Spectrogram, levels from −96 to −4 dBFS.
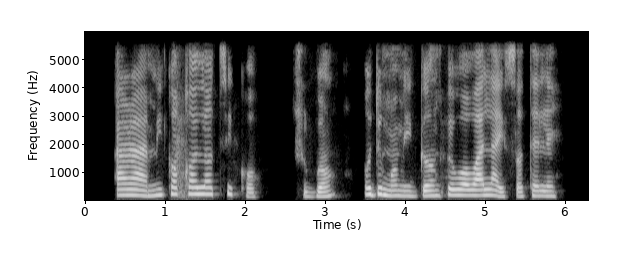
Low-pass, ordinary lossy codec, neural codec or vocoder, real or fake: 5.4 kHz; AAC, 48 kbps; codec, 44.1 kHz, 7.8 kbps, DAC; fake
